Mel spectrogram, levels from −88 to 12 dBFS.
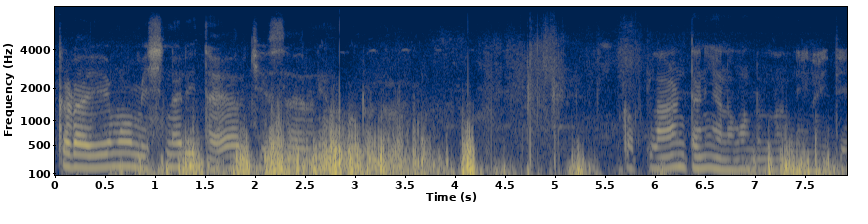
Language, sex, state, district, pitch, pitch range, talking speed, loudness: Telugu, male, Andhra Pradesh, Sri Satya Sai, 160 Hz, 140-175 Hz, 85 wpm, -21 LUFS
